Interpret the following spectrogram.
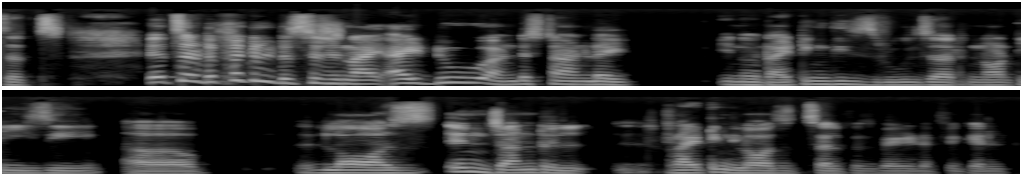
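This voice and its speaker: A man's voice: mid-range voice, a little mellow, dry recording. A man co-hosting a motor racing fan podcast, chatting casually with frequent laughs and hesitant fillers. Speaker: podcast co-host. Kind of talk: casual chat.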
